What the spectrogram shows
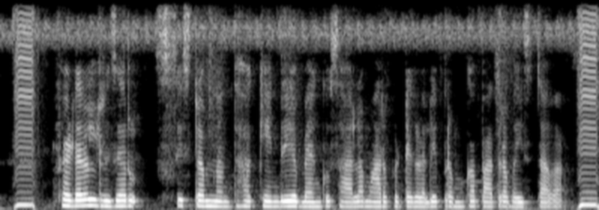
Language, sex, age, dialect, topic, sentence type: Kannada, female, 25-30, Central, banking, statement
